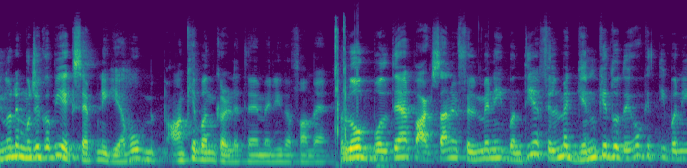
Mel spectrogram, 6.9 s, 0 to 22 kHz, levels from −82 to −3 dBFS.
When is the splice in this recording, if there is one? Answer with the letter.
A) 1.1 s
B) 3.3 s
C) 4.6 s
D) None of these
B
